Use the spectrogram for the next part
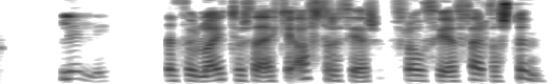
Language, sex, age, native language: Icelandic, female, 30-39, Icelandic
